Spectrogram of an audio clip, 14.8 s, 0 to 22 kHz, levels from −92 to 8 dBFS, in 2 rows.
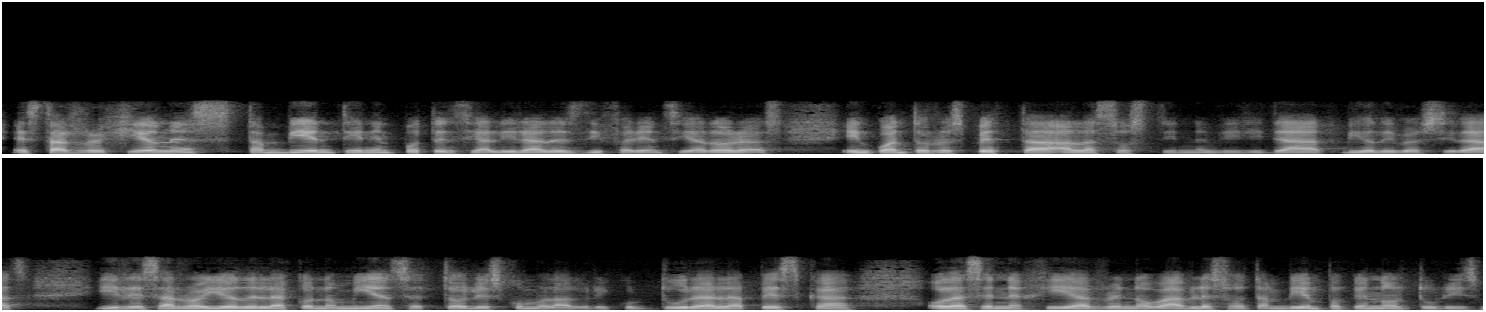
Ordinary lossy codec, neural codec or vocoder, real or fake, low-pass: none; codec, 16 kHz, 0.9 kbps, LongCat-Audio-Codec; fake; none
